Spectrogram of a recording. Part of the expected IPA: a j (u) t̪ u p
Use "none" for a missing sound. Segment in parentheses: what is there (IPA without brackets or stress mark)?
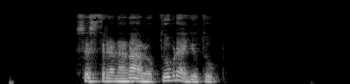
u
